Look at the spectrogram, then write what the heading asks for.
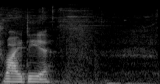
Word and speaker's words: Rydia: When I first played Final Fantasy IV, I pronounced her name as Rydia. And I just think now I look back and I think obviously it's Rydia, like Lydia but with an R.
